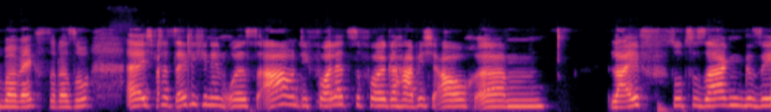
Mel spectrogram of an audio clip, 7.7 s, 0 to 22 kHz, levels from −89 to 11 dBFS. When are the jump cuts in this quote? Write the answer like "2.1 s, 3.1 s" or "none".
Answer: 1.6 s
